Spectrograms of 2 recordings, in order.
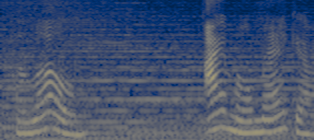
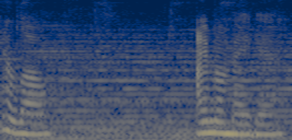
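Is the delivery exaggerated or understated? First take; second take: exaggerated; understated. First: The line is delivered in a big, exaggerated way. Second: The line is delivered in a flat, understated way.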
